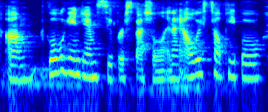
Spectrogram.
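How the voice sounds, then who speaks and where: A woman's voice: mid-range voice, steady tone, a little fast, creaky, fairly bright tone, rough recording. A woman in her thirties from Puerto Rico, giving a chatty talk as a game designer over a headset mic from a room at home. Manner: chatty, rambling with ums. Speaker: guest speaker, game designer. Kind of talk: casual presentation talk. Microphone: headset mic on video call.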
